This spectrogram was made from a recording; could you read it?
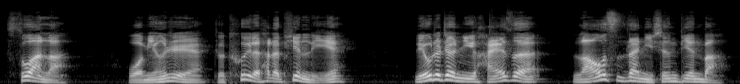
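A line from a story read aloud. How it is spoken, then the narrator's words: Sulky, exasperated. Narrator (Chinese): 闹得忠诚没了法子，便赌着气道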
